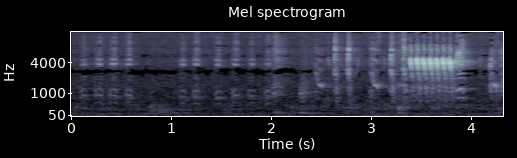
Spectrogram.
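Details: Pet society finch (Manon) song meant to stimulate singing: soft, rhythmic, quiet ticking notes build into buzzy twitters, then a loud quick trill of high clicking notes near the end.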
